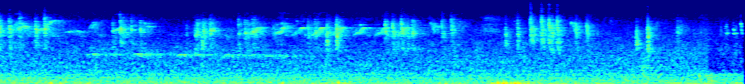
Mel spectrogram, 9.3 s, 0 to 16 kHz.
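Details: Eurasian tree sparrows emerging from a nest under the eaves on a cloudy morning, 4 June 2020: a busy stream of short, high chirps and twitters overlapping one another, over a steady low background rumble.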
